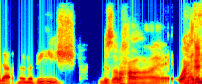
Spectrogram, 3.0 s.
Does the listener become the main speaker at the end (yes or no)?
yes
